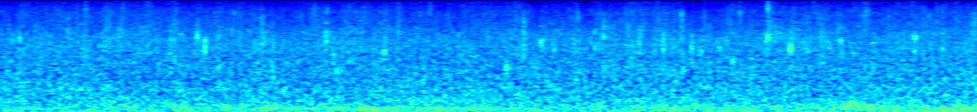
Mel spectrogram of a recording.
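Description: Steady, soft rain background: an even hiss of rainfall with faint scattered drop ticks.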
